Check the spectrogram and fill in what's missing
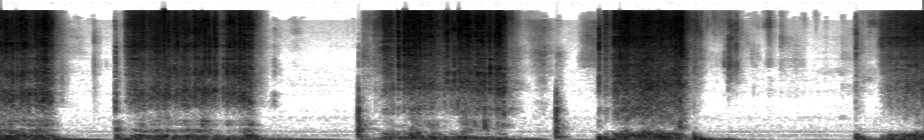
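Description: A solid whole yellow lemon is scraped repeatedly along a stainless steel rasp grater held at an angle over a white cutting board, zesting the rind on the fine metal teeth. Bursts of steady, bright rasping and rubbing with a low scraping body come in several passes, separated by short quiet pauses.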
